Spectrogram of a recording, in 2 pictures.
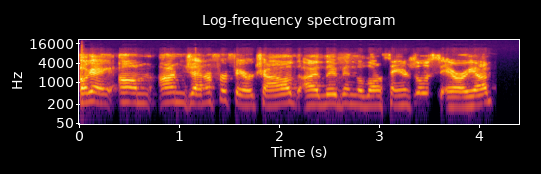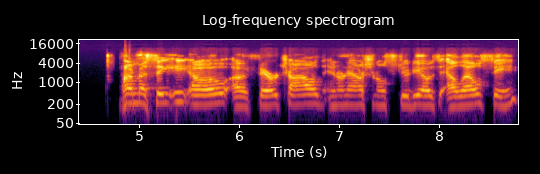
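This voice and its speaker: With a plain, everyday voice, a woman speaks at a moderate pace and a medium pitch, her intonation fairly even. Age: 60s. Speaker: attendee, business owner. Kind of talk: self-introduction.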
